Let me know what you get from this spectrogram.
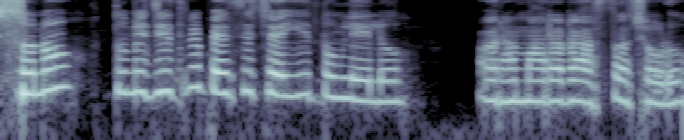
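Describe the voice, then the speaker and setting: A woman performs a squeaky put-on character voice at an extremely high pitch. The sound is dry and close with no echo, and the pace is moderate. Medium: fan dub. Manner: cold, haughty.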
